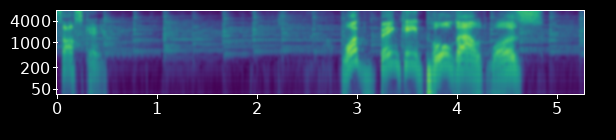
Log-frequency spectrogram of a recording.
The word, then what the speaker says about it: Sasuke: is our friend Sasuke. That's how you say it. Like not Suzuk, it's Sasuke.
